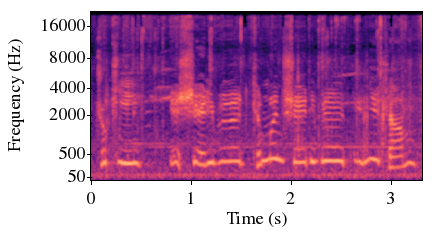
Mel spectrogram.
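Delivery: high coaxing pet voice. Real, not acted. Owner calling pet birds in, high sing-song coaxing. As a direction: coax the birds in with a lilting high voice.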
